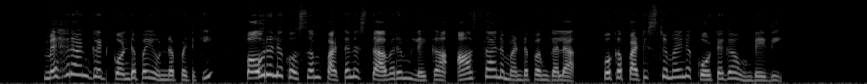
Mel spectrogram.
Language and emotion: Telugu, neutral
